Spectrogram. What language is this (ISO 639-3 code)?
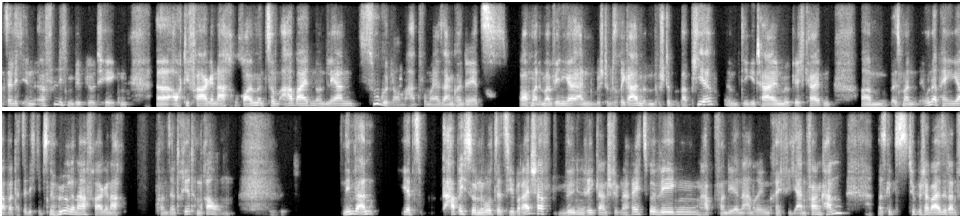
deu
